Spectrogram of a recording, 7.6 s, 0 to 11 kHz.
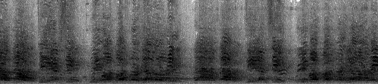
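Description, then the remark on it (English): A large crowd of pro-Bernie Sanders protesters chants loudly and steadily in the streets of Philadelphia in heat of 95 degrees or more, a rhythmic, repeated call, many voices blending into a dense roar that swells and dips with each phrase. “those pro-Bernie protesters were out on the streets yesterday, 95 degrees or more, a big crowd of Bernie supporters gathered in the middle of the city.”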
